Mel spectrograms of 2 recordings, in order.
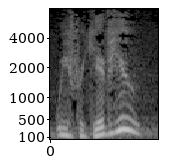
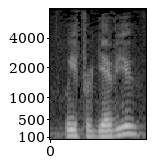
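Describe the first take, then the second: First: Tentative questioning. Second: Low, soft, tentative offering; tentative suggestion. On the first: Preacher puts the answer back to the congregation, soft questioning. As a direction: ask it softly, lifting on YOU. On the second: Preacher floats an answer to the congregation, low tentative suggestion. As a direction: offer it quietly, low and unsure. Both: Acted.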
